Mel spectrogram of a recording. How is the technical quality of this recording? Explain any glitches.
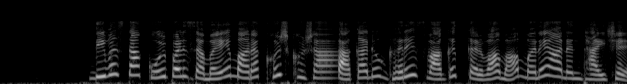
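The recording has one clear glitch, heard over a call path whose sound stops at 8 kHz, consistent with G.722 wideband coding. From 3.20 to 3.55 s, right after "દિવસના કોઈપણ સમયે મારા", the speech turns into a fading buzz for about 0.19 s and then resumes with roughly 0.18 s missing. This is likely a long network dropout: packets stopped arriving, the receiver stretched the last sound to cover the gap, and the lost part was never played.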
